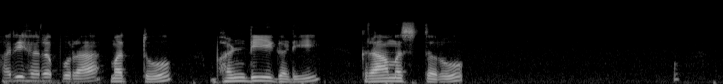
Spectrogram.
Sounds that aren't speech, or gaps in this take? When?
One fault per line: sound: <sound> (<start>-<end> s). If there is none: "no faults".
no faults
